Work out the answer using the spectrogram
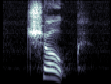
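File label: "choke", English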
